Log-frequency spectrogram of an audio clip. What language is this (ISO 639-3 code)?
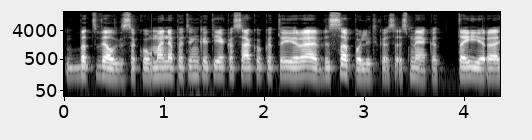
lit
